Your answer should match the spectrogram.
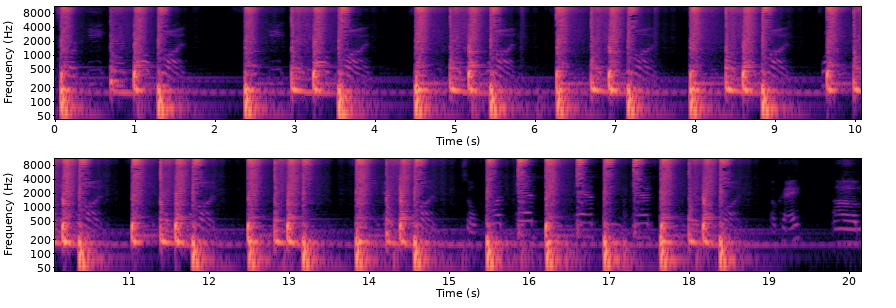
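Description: Acoustic drum kit played with sticks, the snare to the fore, in a repeating phrase of short clusters of strokes every second or two. The drum heads ring on between the clusters.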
